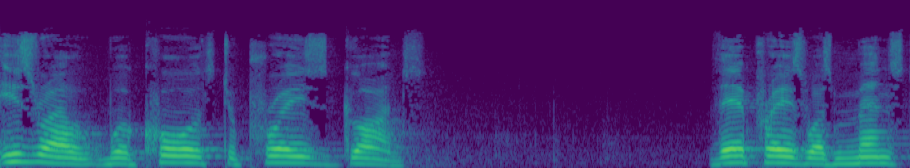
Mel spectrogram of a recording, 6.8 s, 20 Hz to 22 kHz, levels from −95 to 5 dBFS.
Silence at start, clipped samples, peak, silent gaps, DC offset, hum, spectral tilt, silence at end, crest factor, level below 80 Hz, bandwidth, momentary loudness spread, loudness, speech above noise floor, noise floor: 0 s; under 0.1%; -12 dBFS; none; under 0.1%; none; -6.5 dB/octave; 0.05 s; 16 dB; -72 dBFS; 10 kHz; 9 LU; -27 LUFS; 48 dB; -75 dBFS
